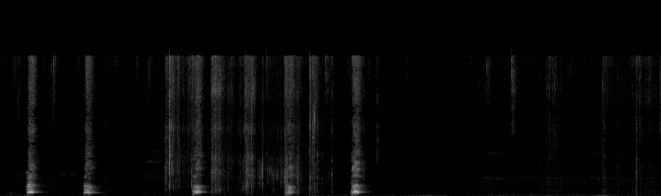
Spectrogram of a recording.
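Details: Elderly dog, fourteen years old, barks at snow: five loud, abrupt barks spaced one to two seconds apart, mixed with faint crunching clicks, then a quieter stretch of low rumbling.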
